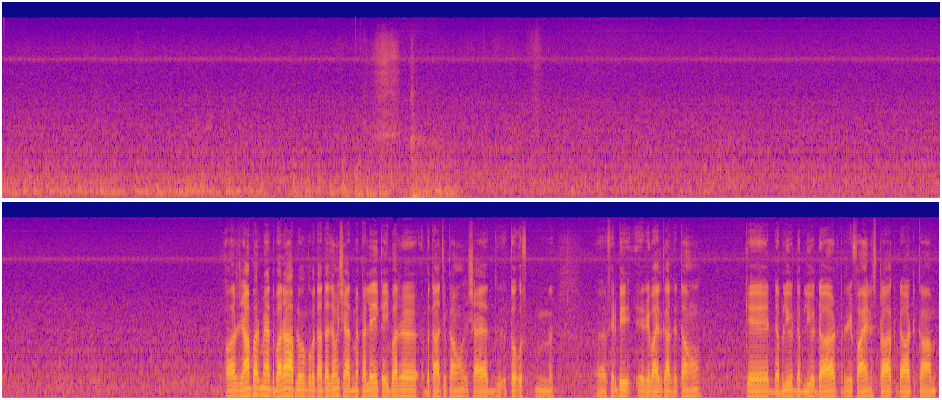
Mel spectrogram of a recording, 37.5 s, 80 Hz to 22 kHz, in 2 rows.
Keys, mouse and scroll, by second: 3.4 space, 5.4 click, 6.3 space, 6.5 click, 6.8 space, 13.1 click, 13.2 space, 15.4-24.2 drag, 24.2-27.0 drag, 27.0 space, 27.4 click, 27.5 space, 28.9 r, 29.1 click, 29.7 b, 30.0 space, 30.2 click, 30.5 space, 31.4 click, 33.4 ctrl+z, 35.4 x, 35.7 click, 37.4 x.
